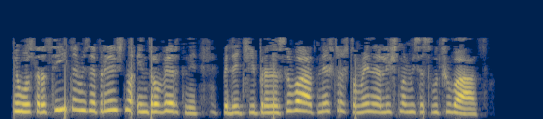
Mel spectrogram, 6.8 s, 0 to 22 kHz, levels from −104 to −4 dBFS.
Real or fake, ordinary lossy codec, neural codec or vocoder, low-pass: fake; MP3, 24 kbps; vocoder, 44.1 kHz, 128 mel bands every 256 samples, BigVGAN v2; 7.2 kHz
